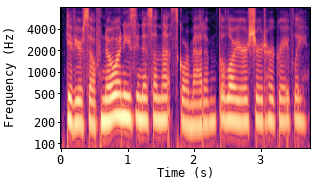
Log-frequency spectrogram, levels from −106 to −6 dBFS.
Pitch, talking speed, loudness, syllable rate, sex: 205 Hz, 210 wpm, -16 LUFS, 6.7 syllables/s, female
